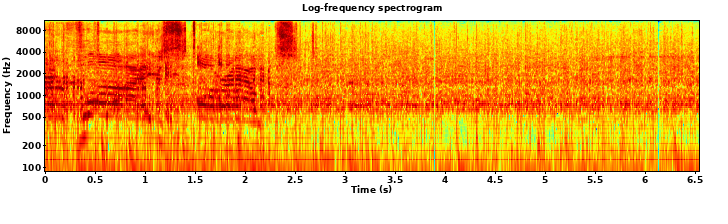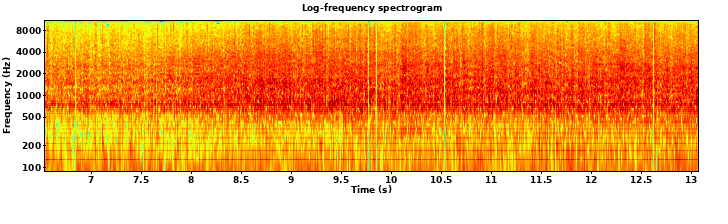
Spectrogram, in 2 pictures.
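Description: A large crowd cheers and roars in a huge echoing arena.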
